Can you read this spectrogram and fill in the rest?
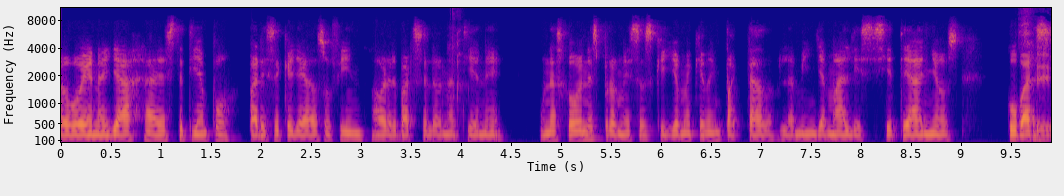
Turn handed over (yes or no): no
